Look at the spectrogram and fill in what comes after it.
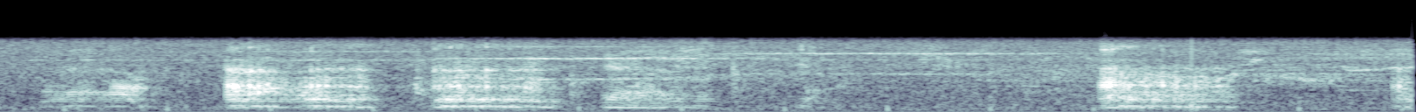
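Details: Jefferson, a gigantic Basset Hound, vocalizing after eating sardines, as he does every time he has them. About five low, rough, harmonic moaning bursts, each under a second, separated by short pauses.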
